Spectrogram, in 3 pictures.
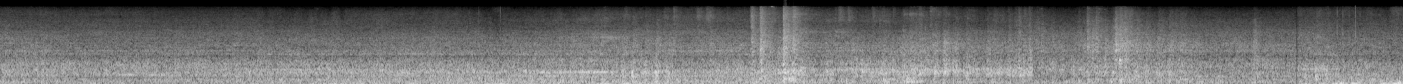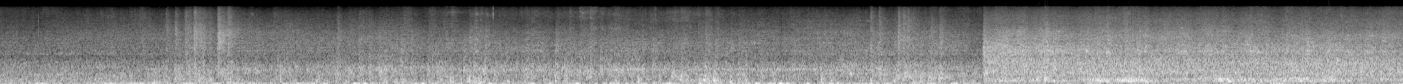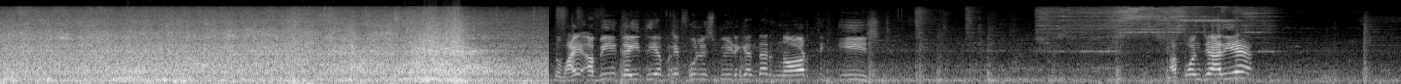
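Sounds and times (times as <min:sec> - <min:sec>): train rumbling on track: 0:00.0 - 0:42.0
wheels clacking over rail joints: 0:05.8 - 0:34.8.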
